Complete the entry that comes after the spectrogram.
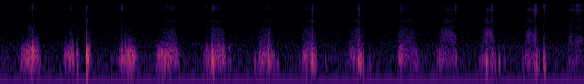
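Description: A cotton swab scratches the end and side of a small, solid natural cork stopper held sideways in the fingers. Soft, dry scratching strokes repeat a little over twice per second in a quiet, uneven rhythm, with a few brief sharp clicks and faint bright hiss above a muffled low-mid body.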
